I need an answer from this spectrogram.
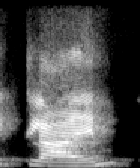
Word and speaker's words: climb: क्लाइम, म पे एंड करेंगे.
